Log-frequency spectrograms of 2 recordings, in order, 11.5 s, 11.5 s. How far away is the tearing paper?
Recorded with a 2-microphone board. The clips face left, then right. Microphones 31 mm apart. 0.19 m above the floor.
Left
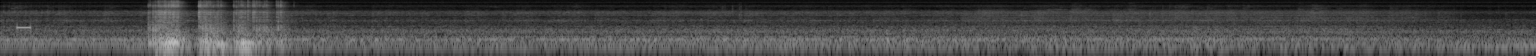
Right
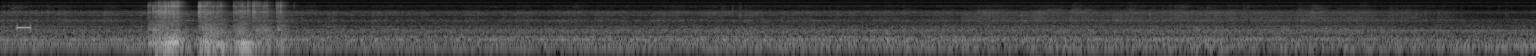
About 0.7 m.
